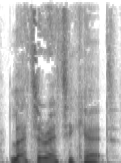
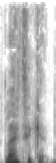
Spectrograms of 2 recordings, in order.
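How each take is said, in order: First: "Letter etiquette" said in full, every syllable; full form. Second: "Letterquette" run together as one word; run-together form. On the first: Presenter demonstrating his coinage to listeners, "Letter etiquette" in full. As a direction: say "Letter etiquette" as two separate words. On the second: Presenter demonstrating his coinage to listeners, "Letterquette" run together. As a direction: blend it quickly into "Letterquette", dropping the middle syllables. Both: Shown as a demonstration. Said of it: "I call it letterquette".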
